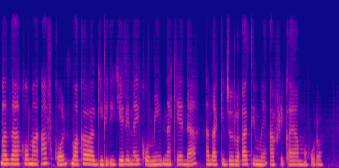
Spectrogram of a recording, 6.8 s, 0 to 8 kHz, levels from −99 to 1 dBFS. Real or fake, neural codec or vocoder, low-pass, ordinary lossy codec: fake; codec, 16 kHz, 2 kbps, X-Codec, HuBERT features, trained on general audio; 7.2 kHz; none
